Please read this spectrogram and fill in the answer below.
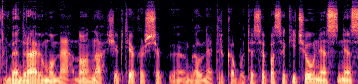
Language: Lithuanian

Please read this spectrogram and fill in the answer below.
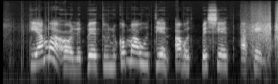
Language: Kalenjin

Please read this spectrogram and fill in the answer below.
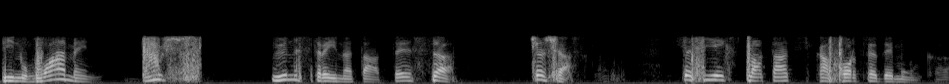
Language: Romanian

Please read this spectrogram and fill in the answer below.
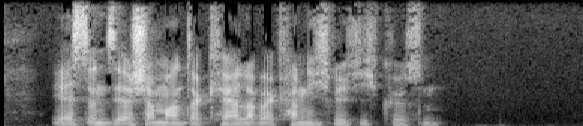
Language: German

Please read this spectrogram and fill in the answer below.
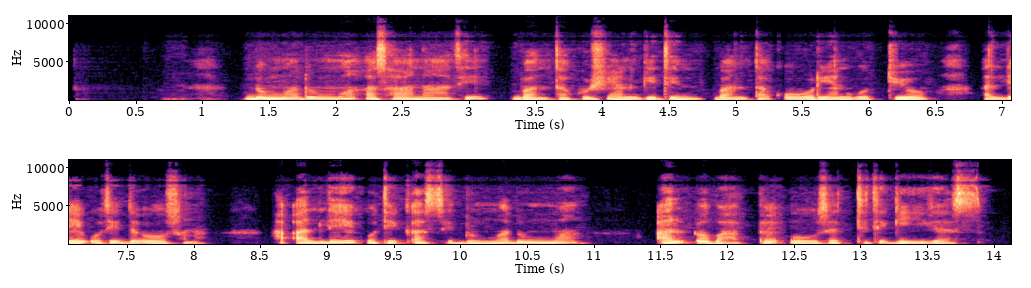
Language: Wolaytta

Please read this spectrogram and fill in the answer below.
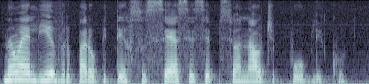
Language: Portuguese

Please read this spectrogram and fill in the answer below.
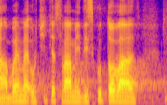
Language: Czech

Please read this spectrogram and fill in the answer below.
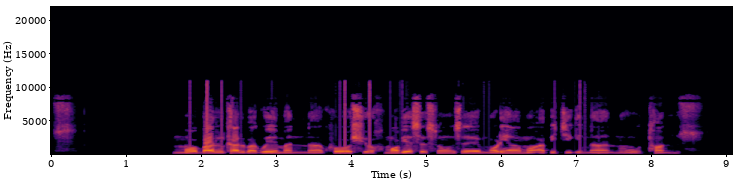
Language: Balti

